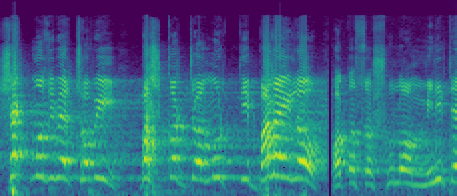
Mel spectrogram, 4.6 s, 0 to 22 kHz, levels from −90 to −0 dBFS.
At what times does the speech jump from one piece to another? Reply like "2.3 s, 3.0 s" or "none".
3.2 s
